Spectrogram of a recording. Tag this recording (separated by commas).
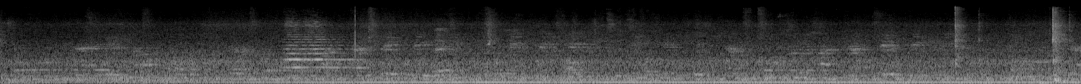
Vehicle, Speech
